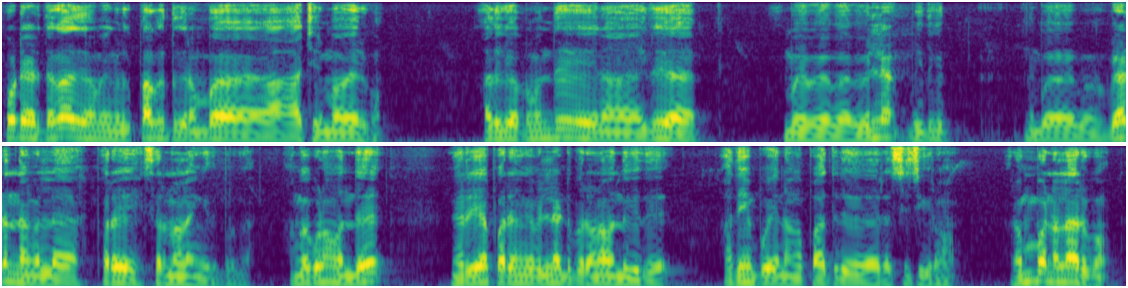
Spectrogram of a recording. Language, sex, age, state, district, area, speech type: Tamil, male, 45-60, Tamil Nadu, Kallakurichi, rural, spontaneous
